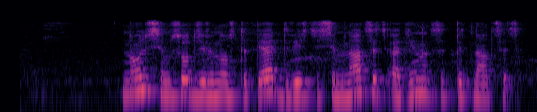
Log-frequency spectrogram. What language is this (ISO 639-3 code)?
rus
